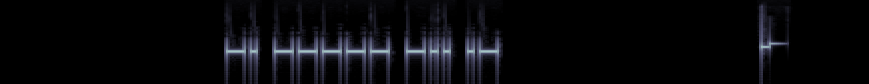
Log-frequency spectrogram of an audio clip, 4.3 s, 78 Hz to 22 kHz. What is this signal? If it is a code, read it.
Morse code, heard as a keyed tone, about 40 wpm, 700 Hz. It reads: N0DA
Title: NA SOTA Chaser Callsigns 40wpm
